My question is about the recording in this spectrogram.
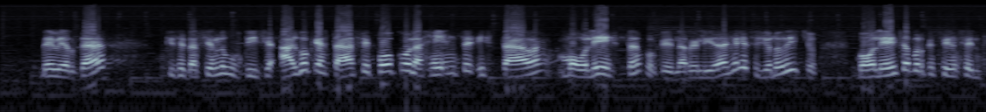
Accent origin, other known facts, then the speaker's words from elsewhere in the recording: Venezuela; como venezolano y como revolucionario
